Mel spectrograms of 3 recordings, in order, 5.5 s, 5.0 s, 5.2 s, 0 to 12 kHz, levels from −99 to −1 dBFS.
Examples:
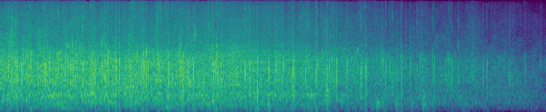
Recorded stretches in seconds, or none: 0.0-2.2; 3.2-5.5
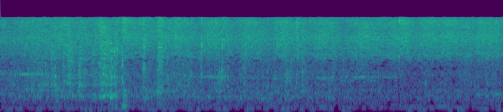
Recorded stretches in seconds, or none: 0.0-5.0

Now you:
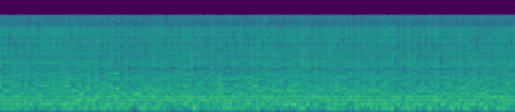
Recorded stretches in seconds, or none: none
